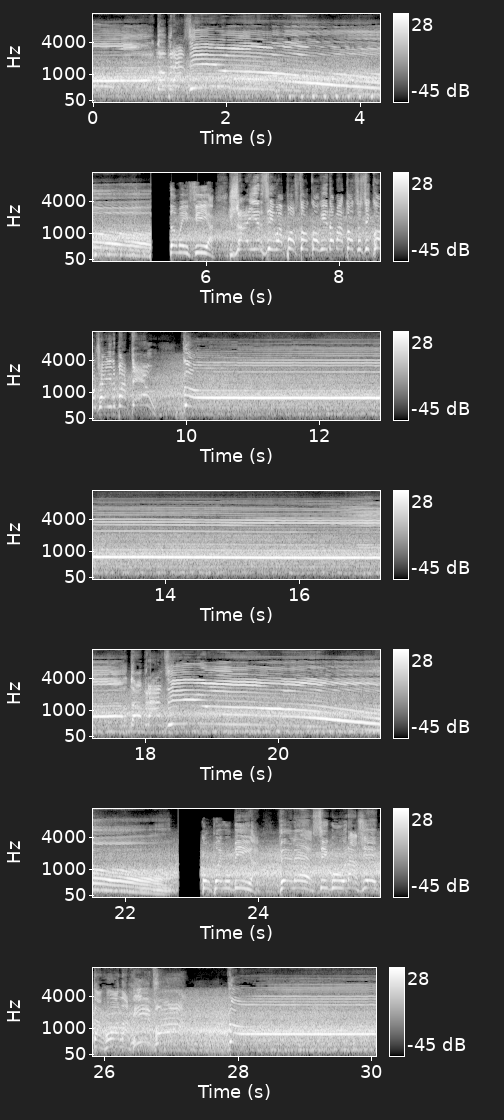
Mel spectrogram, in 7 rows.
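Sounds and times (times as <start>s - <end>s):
commentator shouting goal cry: 0.0s - 5.2s
crowd noise: 0.0s - 14.9s, 15.6s - 30.0s.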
